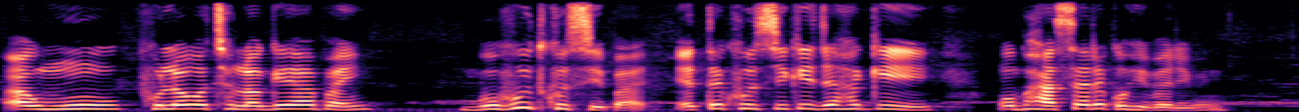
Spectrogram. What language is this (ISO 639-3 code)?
ori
